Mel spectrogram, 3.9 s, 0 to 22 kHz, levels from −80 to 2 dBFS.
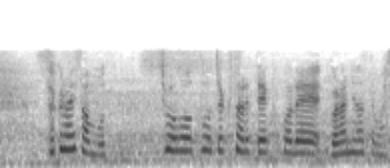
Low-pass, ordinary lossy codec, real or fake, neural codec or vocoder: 7.2 kHz; MP3, 32 kbps; real; none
